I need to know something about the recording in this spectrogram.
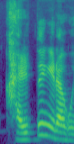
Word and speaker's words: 갈등: 이거 발음할 때 어떻게 발음해? 갈등이라고 발음해. 갈등이라고 발음해. 갈등이라고 너네 발음하지? 뒷소리가 뭐가 나요? 된 소리가 납니다. 앞에 리을로 끝났고요. 뒤에 디고 나서요. 갈등이라고 발음해요.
